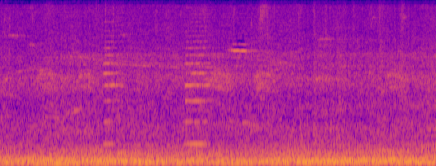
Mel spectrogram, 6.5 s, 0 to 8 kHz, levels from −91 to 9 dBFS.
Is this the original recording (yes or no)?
yes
